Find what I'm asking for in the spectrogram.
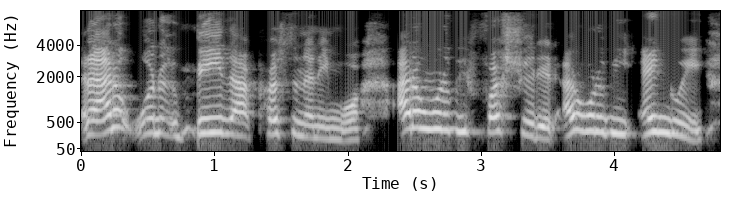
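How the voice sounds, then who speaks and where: Talking at a fairly quick pace in a New York accent, a woman uses high pitch with very wide pitch swings. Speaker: channel owner, motivational vlogger. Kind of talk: personal testimony monologue. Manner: fast; halting, self-correcting.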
